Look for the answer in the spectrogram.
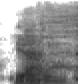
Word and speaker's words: Jung: Jung.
